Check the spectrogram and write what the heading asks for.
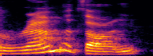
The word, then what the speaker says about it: Ramadan: many many cultures so Ramadan and if you'll hear how I'm saying it it sounds like it has a th in it remember it's Arabic it is spelled many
